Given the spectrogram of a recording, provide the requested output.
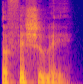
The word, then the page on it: officially: British English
